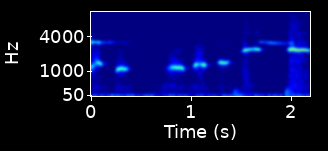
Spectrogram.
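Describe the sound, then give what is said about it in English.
A person whistles an imitation of the scaly-breasted wren's song, a slow series of faint, pure-tone notes. Several steady lower notes are followed by a few clearly higher ones at the end. “Its haunting and unforgettable song is a slow series of pure-tone whistles. So there you have it, the scaly-breasted wren.”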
